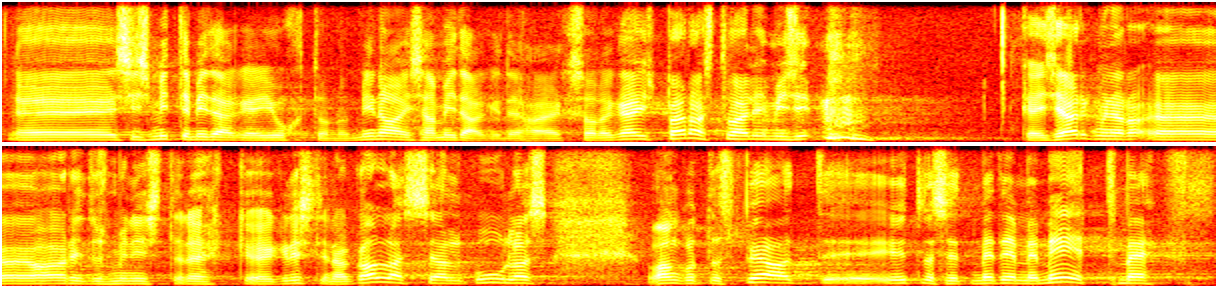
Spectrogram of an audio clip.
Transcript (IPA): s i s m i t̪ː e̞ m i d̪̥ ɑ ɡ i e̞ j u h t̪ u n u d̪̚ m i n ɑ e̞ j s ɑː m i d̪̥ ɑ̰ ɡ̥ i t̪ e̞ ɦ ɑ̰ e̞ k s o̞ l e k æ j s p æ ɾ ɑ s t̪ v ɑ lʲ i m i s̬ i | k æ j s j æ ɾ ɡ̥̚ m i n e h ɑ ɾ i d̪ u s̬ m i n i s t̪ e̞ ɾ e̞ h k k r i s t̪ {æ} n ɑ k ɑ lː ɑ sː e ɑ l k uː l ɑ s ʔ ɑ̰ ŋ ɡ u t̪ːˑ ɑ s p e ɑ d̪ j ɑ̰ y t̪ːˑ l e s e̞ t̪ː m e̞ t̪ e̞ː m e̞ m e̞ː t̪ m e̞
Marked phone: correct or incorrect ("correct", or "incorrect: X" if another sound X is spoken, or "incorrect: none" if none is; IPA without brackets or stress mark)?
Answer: incorrect: i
